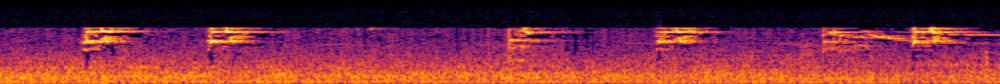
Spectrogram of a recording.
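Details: Red-necked aracari, Pteroglossus bitorquatus, giving short harsh squeaky notes in separate bursts, about six calls spread irregularly over six seconds, some doubled, with faint background hiss.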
